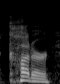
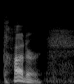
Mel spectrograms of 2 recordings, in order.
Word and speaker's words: Qatar: And by the way, when Peter Ducey says cutter, half the media saysQatar, the other half says car.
